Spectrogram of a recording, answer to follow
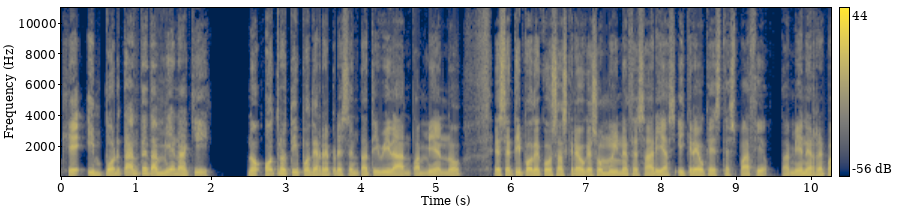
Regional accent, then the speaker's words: Spain; no puede ser que yo, siendo español

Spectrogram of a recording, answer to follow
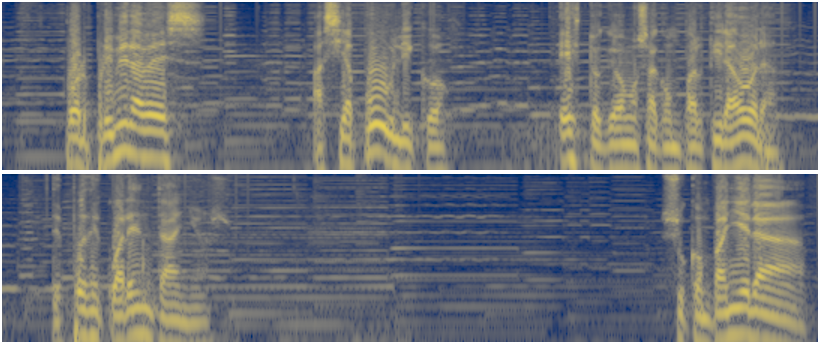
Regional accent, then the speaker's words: Cañada de Gómez, Santa Fe, Argentina; es de mi ciudad natal, de Cañada de Gómez

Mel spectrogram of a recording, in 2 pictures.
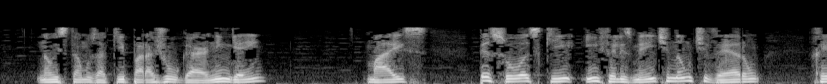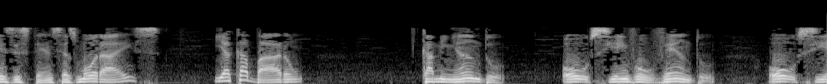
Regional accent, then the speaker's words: São José do Rio Pardo, São Paulo, Brazil; Lá em São José do Rio Pardo, de onde eu sou, a terra onde eu nasci

